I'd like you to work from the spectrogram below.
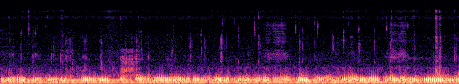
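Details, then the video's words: Deep continuous purr from a mother cat tending her young kittens, mixed with soft wet licking and rustling sounds as she grooms them. "Mom cat purrs very loudly and licks her kittens"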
